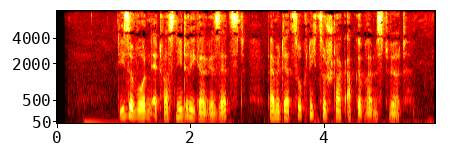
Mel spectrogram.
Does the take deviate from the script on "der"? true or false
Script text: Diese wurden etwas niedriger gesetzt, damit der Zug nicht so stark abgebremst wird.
false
